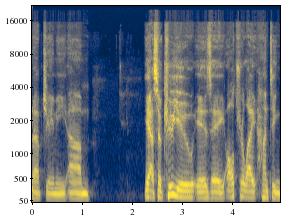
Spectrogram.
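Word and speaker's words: Kuiu: to the nines and I see you're wearing kooy so uh I know you have a personal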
